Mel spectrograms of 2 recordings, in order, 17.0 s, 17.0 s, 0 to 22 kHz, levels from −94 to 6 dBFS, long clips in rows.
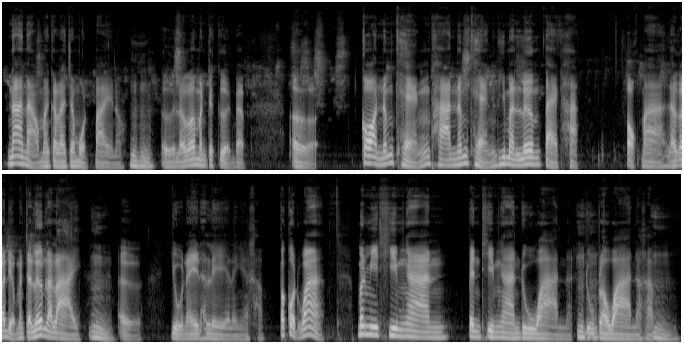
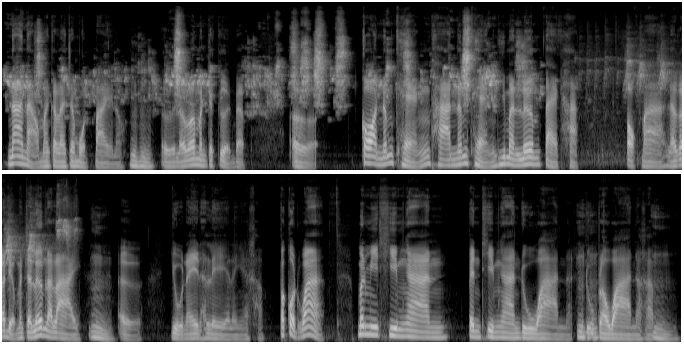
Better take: first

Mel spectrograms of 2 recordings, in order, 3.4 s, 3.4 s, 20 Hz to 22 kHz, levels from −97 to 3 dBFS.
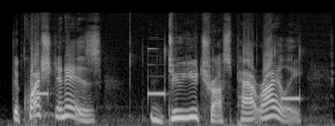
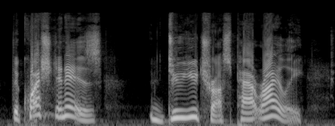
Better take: second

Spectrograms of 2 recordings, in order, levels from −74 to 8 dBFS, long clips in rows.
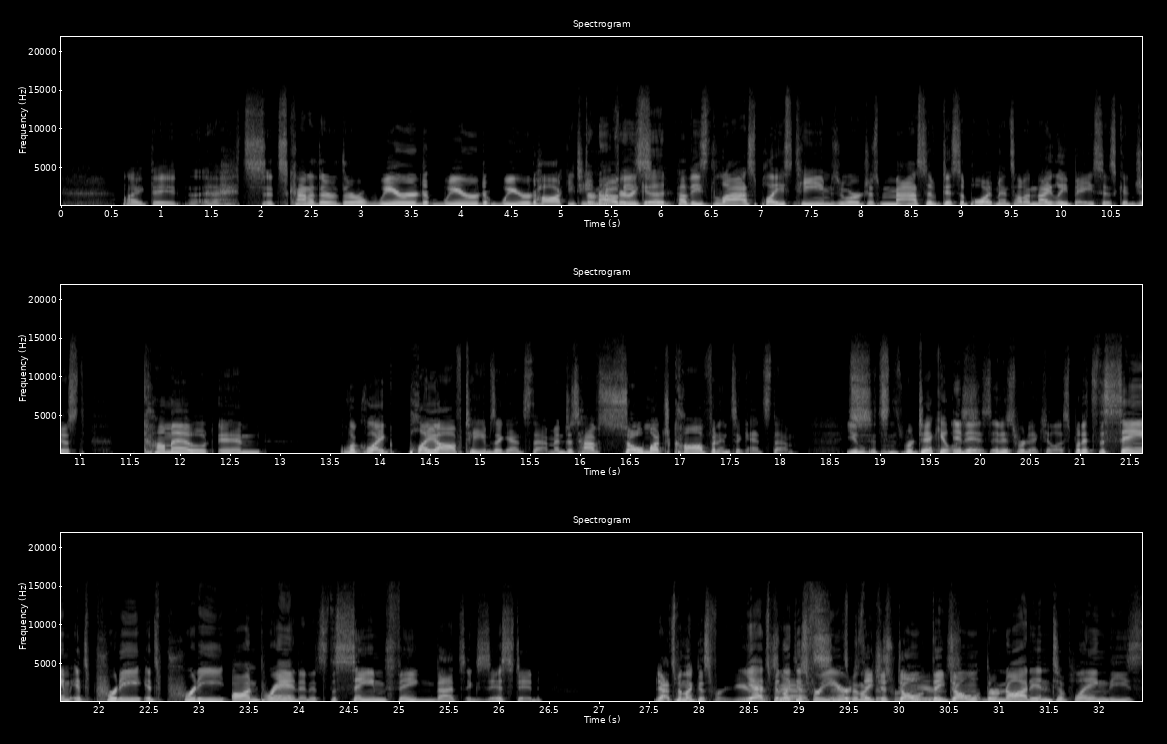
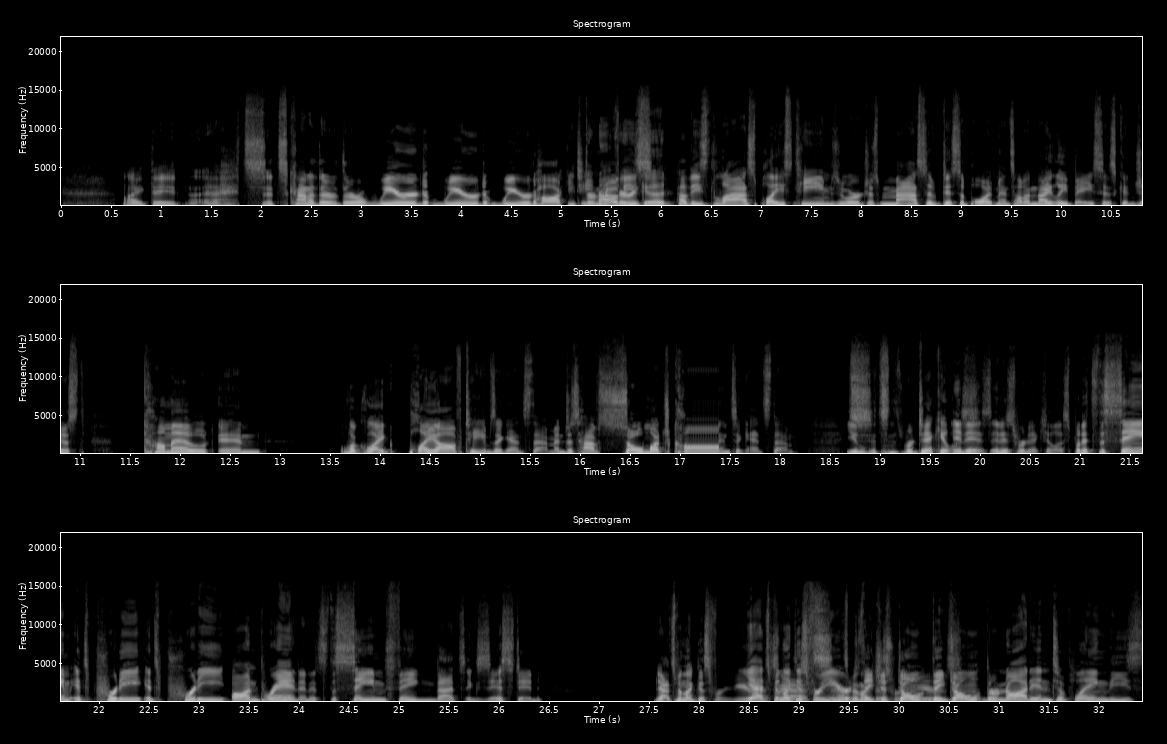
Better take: first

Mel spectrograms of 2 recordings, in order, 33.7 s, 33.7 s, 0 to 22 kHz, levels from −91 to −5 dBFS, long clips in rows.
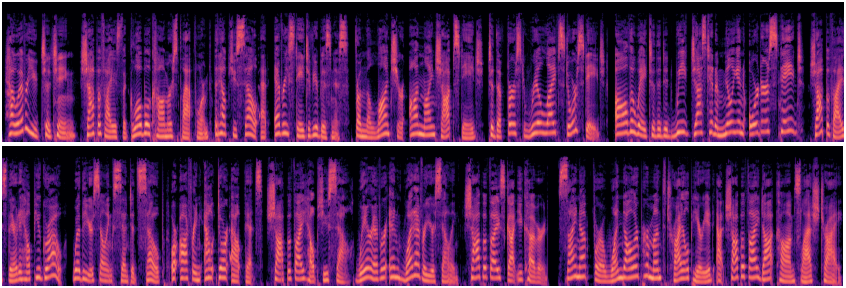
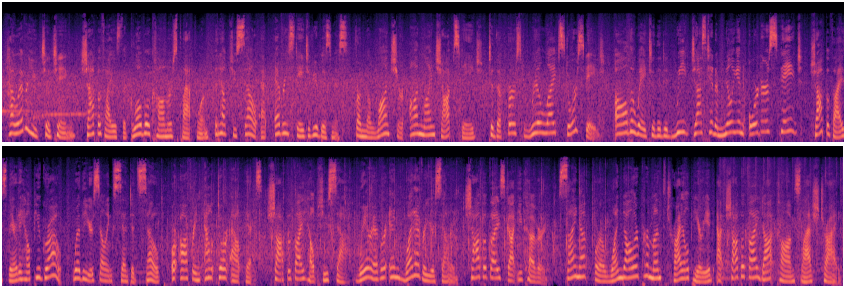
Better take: first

